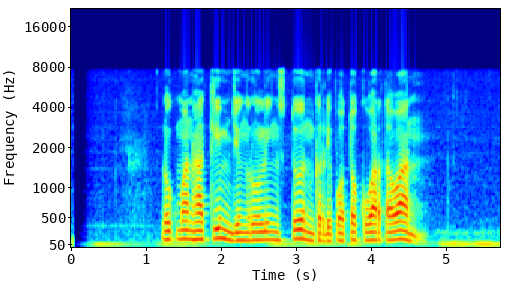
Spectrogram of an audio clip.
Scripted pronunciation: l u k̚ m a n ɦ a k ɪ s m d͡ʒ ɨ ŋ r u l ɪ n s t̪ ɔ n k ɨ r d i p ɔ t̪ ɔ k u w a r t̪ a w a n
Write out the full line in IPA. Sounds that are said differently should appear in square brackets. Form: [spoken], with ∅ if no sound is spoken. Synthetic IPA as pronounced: l u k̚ m a n ɦ a k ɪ [∅] m d͡ʒ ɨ ŋ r u l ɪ [ŋ] s t̪ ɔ n k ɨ r d i p ɔ t̪ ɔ k u w a r t̪ a w a n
